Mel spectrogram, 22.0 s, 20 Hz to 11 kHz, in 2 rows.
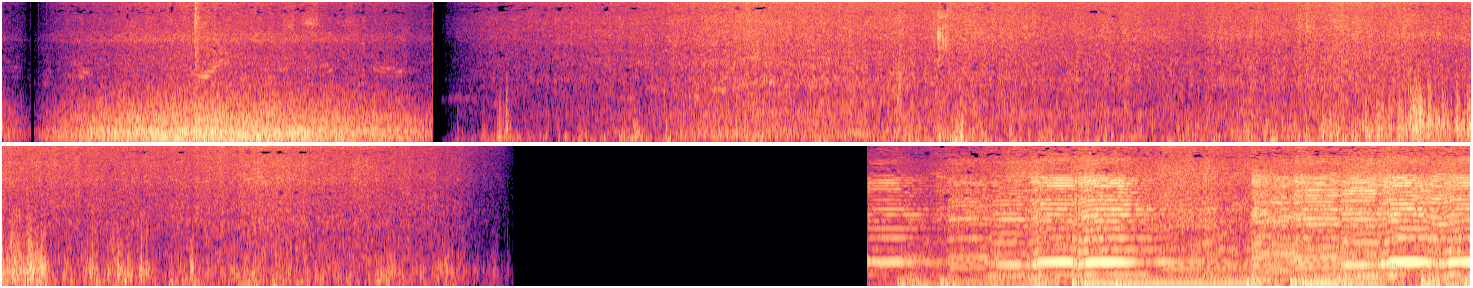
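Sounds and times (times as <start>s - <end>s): wind gusting on microphone: 0.0s - 14.9s
waves washing on rocks: 3.8s - 14.6s.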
